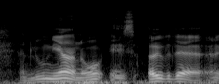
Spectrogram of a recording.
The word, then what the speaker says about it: Lucignano: Now, you're in the comune of Lucignano. I pronounced that right. And Lucignano is over there, and it's about 15 minutes away, and it's a really beautiful town.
